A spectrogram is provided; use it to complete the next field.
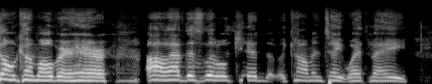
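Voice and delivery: loud, high-pitched yelling. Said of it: "like, yelling at Vampiro".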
